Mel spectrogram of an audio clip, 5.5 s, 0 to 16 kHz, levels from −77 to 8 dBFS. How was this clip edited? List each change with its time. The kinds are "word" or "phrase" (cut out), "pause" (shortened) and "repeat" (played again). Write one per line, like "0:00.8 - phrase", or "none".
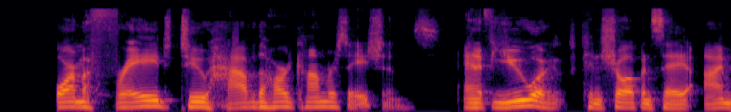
0:03.4 - pause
